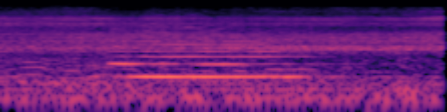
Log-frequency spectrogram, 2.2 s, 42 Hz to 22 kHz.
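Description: A mountain train in the Andes pulls in and stops at Mina Concordia station, 4,144 m up. A rumbling rail noise carries a brief horn-like tone through the middle of the clip.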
